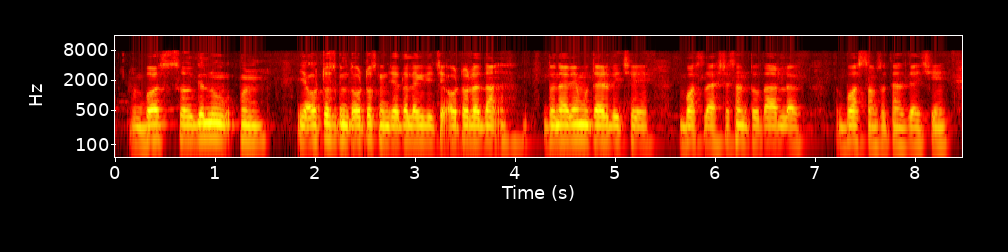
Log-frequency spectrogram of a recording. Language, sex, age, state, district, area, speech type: Maithili, male, 18-30, Bihar, Darbhanga, rural, spontaneous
